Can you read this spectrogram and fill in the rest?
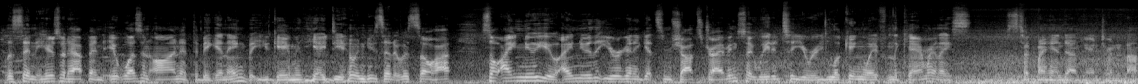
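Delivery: loud, proud explanation; loud gloating. Real, not acted. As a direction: boast it loudly.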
